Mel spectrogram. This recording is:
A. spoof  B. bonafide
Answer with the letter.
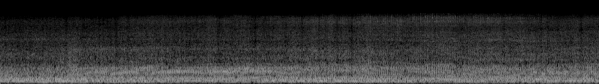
B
